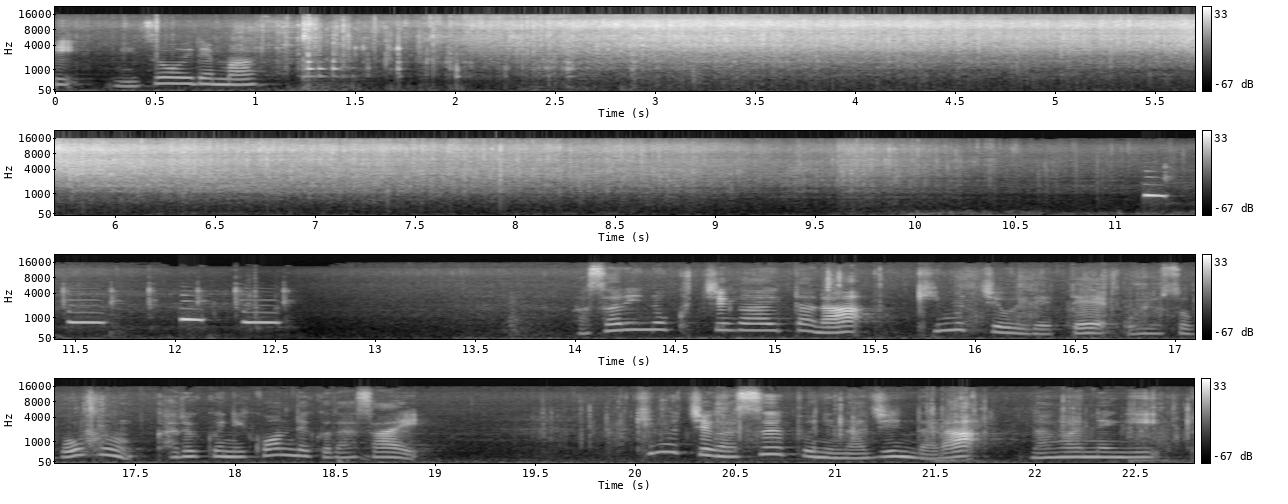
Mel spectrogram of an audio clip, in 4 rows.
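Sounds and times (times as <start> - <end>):
speech: 0.0 - 1.3, 14.0 - 19.0, 20.0 - 22.7
ginger and garlic sizzling in sesame oil: 0.0 - 11.2
short high electronic beeps: 11.2 - 12.6.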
